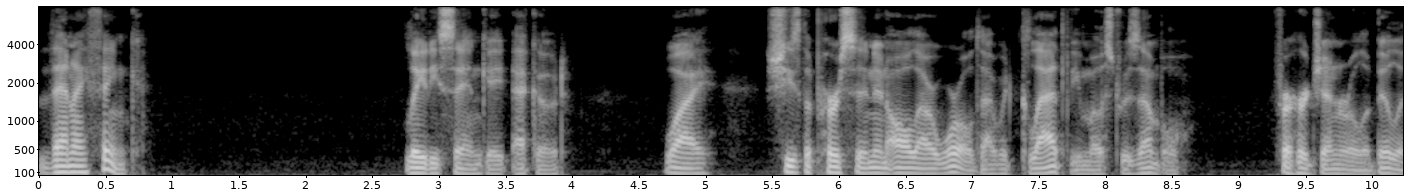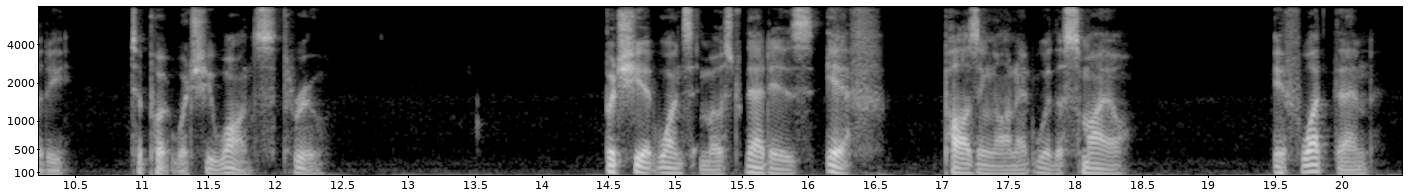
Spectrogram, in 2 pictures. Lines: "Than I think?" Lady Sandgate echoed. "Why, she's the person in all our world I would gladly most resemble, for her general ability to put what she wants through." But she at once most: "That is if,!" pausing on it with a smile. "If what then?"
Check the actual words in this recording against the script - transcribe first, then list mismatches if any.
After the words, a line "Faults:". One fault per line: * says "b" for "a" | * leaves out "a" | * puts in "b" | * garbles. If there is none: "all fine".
"Than I think?" Lady Sandgate echoed. "Why, she's the person in all our world I would gladly most resemble, for her general ability to put what she wants through." But she at once most: "That is if,!" pausing on it with a smile. "If what then?"
Faults:
all fine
